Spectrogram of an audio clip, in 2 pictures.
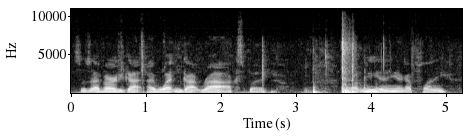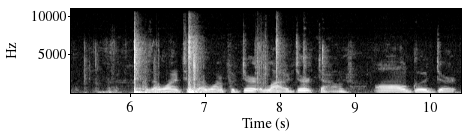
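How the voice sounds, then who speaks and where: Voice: mid-range voice, fairly even intonation, moderate pace. A home gardening vlogger giving a casual hands-on demonstration, chatty and rambling as they work, filmed partly outdoors on a handheld phone. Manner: chatty and rambling, talks while working. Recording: noisy home video with handling clicks.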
